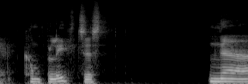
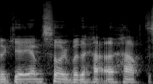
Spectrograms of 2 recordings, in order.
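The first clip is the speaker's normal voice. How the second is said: usual speaking voice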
